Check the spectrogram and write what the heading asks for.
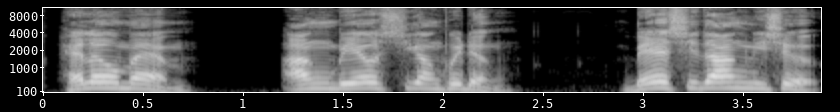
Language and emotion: Bodo, angry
